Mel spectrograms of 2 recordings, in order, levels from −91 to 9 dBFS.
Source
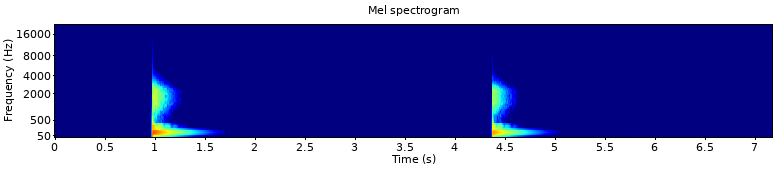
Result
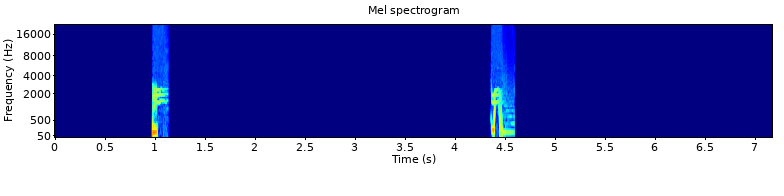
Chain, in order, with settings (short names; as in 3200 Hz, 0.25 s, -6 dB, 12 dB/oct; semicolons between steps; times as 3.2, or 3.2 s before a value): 1.01–4.47 sine-wave speech; notch 1300 Hz, Q 11; bit-crush 7-bit; gain -5 dB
